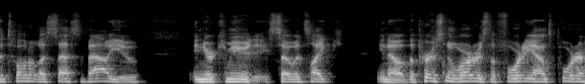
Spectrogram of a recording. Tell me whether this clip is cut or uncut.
uncut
